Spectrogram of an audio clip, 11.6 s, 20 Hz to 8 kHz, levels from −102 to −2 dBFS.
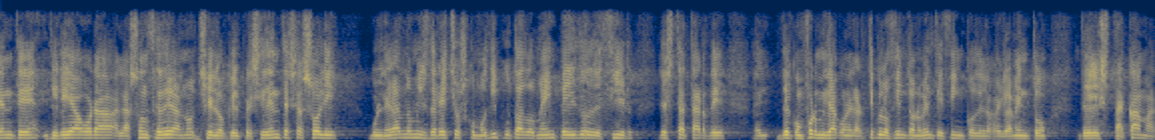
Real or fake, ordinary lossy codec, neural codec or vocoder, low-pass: fake; none; vocoder, 22.05 kHz, 80 mel bands, WaveNeXt; 7.2 kHz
